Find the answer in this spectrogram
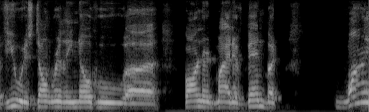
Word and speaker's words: Bernard: Well, the governor himself pronounced his surname Barnard. Barnard. And I know Americans pronounce it Bernard, but use whichever version you wish.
